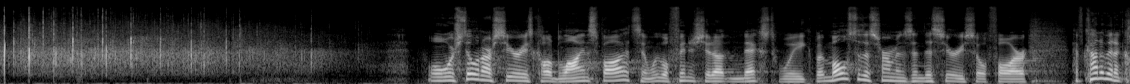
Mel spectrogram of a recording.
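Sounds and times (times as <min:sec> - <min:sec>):
church congregation clapping to welcome online viewers: 0:00.0 - 0:04.0
speech: 0:04.3 - 0:11.2.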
